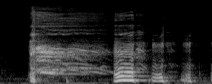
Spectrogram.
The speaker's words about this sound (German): Und durch diesen Husten habe ich so einen richtigen, habe ich so einen richtigen Raucherhusten bekommen irgendwie.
